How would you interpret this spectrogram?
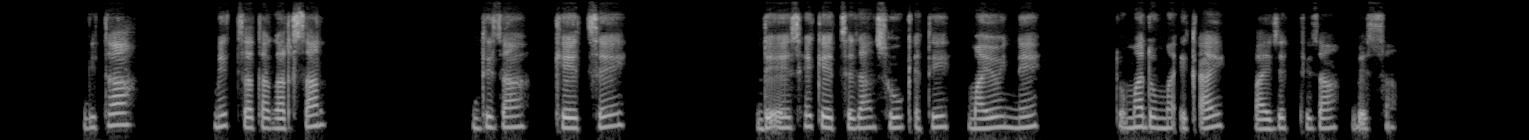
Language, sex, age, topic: Gamo, female, 18-24, government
